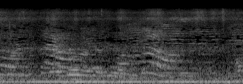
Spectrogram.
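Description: Scattered background voices and calls of players and spectators around a basketball game, with one falling shout in the second half, over a steady low hum.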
